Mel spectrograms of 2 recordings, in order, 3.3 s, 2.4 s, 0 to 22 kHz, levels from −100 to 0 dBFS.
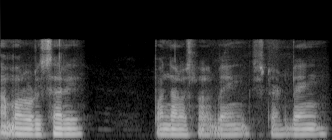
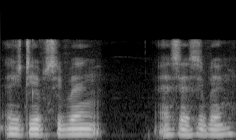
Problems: none marked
